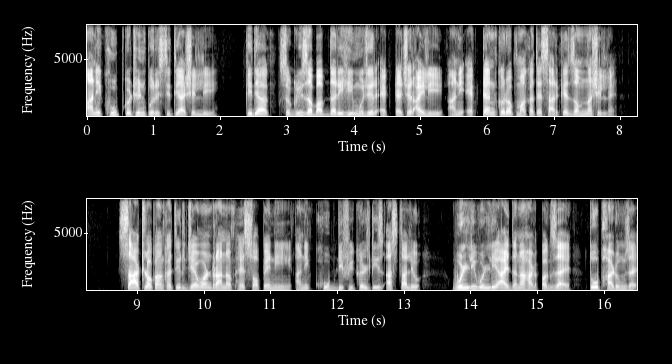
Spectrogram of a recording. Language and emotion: Goan Konkani, neutral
